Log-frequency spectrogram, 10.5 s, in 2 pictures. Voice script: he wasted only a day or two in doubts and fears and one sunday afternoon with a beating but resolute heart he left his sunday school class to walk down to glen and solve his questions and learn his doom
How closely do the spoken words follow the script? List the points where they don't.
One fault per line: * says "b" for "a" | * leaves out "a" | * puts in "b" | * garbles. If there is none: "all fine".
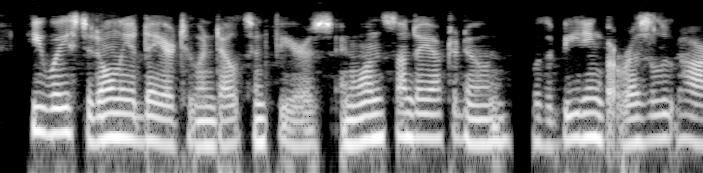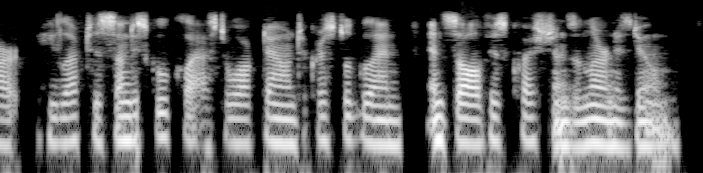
* puts in "crystal"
